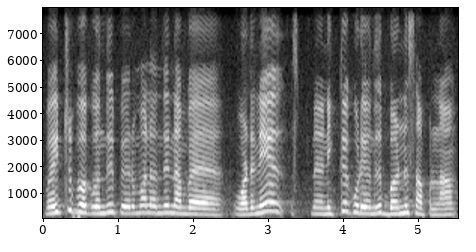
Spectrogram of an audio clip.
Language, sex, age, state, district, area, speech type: Tamil, female, 30-45, Tamil Nadu, Tiruvannamalai, rural, spontaneous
